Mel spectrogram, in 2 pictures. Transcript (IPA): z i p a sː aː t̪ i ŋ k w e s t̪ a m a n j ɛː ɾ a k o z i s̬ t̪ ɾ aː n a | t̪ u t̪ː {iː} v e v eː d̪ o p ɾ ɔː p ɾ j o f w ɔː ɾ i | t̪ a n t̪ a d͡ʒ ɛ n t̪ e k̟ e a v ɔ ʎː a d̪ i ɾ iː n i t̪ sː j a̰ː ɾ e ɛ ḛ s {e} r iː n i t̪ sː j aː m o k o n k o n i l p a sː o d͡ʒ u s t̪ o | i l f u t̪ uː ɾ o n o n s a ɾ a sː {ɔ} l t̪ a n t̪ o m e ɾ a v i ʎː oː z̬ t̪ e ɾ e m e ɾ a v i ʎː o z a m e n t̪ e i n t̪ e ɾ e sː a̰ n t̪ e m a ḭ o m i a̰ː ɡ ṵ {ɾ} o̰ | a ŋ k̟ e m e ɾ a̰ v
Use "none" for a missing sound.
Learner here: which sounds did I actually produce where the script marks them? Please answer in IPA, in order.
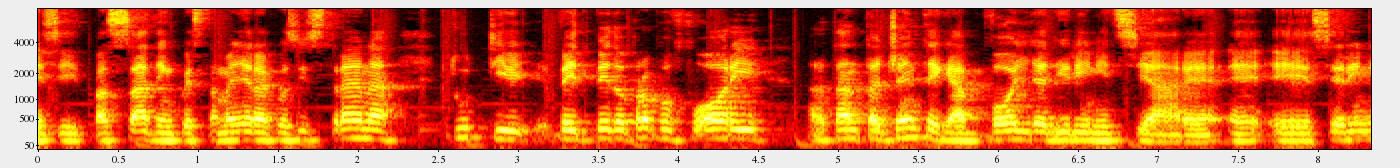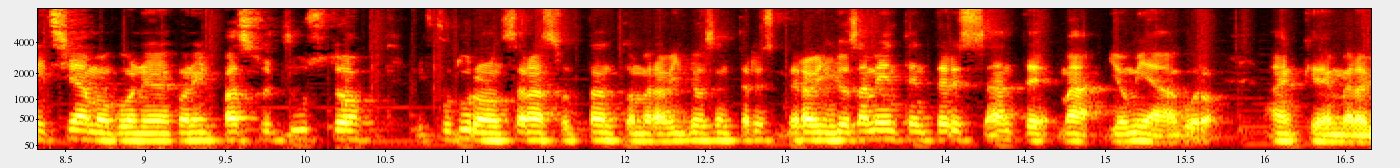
i, e, o, ɾ

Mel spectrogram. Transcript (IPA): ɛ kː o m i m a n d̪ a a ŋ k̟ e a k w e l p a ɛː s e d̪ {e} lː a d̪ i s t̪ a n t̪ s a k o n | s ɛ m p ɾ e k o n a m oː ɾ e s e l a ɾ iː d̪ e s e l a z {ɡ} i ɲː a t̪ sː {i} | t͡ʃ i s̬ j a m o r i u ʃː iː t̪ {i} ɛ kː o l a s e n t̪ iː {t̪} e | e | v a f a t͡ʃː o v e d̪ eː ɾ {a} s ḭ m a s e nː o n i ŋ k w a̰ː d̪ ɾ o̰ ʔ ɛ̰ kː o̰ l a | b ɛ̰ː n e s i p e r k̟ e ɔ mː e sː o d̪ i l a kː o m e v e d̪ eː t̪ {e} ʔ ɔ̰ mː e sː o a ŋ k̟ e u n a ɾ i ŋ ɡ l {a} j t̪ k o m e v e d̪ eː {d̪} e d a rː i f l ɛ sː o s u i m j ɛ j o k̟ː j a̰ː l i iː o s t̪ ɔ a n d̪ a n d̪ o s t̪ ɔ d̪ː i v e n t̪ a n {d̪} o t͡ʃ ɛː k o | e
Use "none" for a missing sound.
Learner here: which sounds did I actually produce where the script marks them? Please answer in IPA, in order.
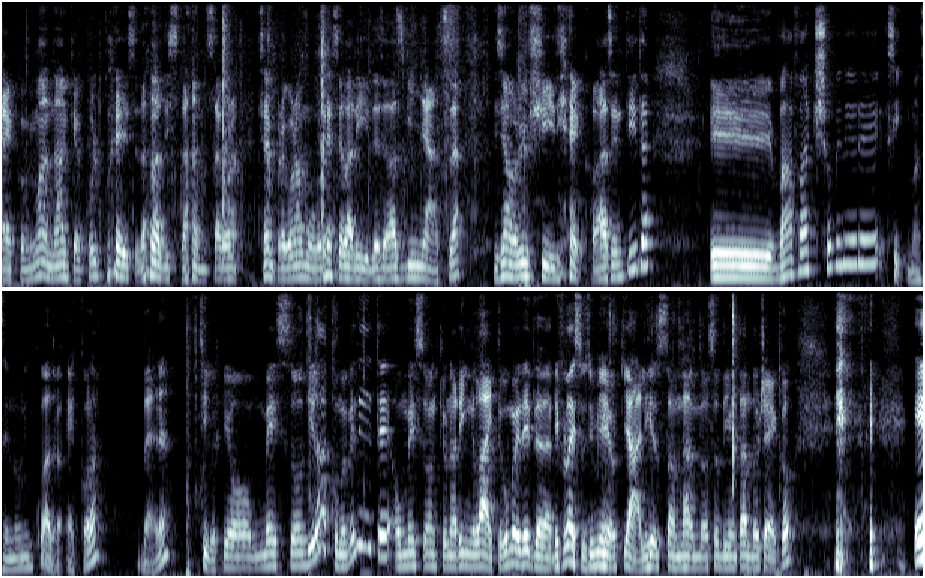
a, ɡ, a, i, t̪, e, e, a, t̪, d̪

